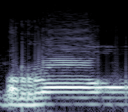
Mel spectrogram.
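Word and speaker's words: ر: র, তাকরর হবে, তাকরর। এটাকে কি বলে? তাকরর বলে আরবি শব্দে, মানে বারবার উচ্চারিত হওয়া। কি হওয়া? এই রটা হচ্ছে বেসিক্যালি বারবার উচ্চারিত হবে।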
